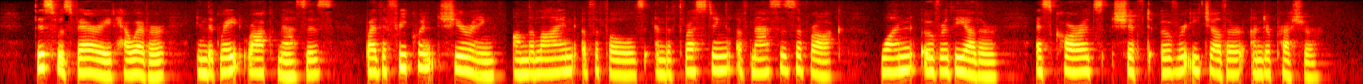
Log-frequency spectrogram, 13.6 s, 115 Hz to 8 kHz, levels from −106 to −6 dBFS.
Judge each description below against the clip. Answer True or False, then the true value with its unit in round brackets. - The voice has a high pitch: True (210 Hz)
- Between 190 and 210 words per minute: False (165 wpm)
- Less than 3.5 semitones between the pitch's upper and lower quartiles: True (2.6 semitones)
